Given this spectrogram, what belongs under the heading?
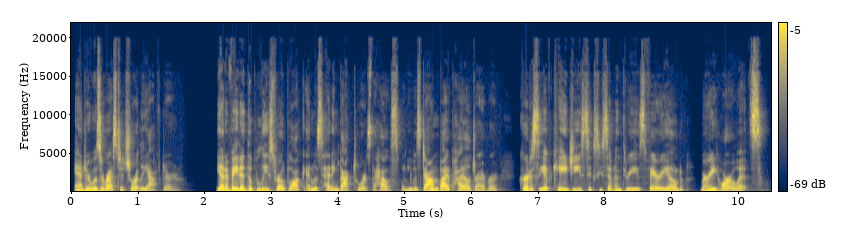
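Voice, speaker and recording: A woman's voice: medium pitch, a little fast, lightly acted. A woman as a reflective young documentary narrator. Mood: reflective, somber. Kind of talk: scripted radio play narration.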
